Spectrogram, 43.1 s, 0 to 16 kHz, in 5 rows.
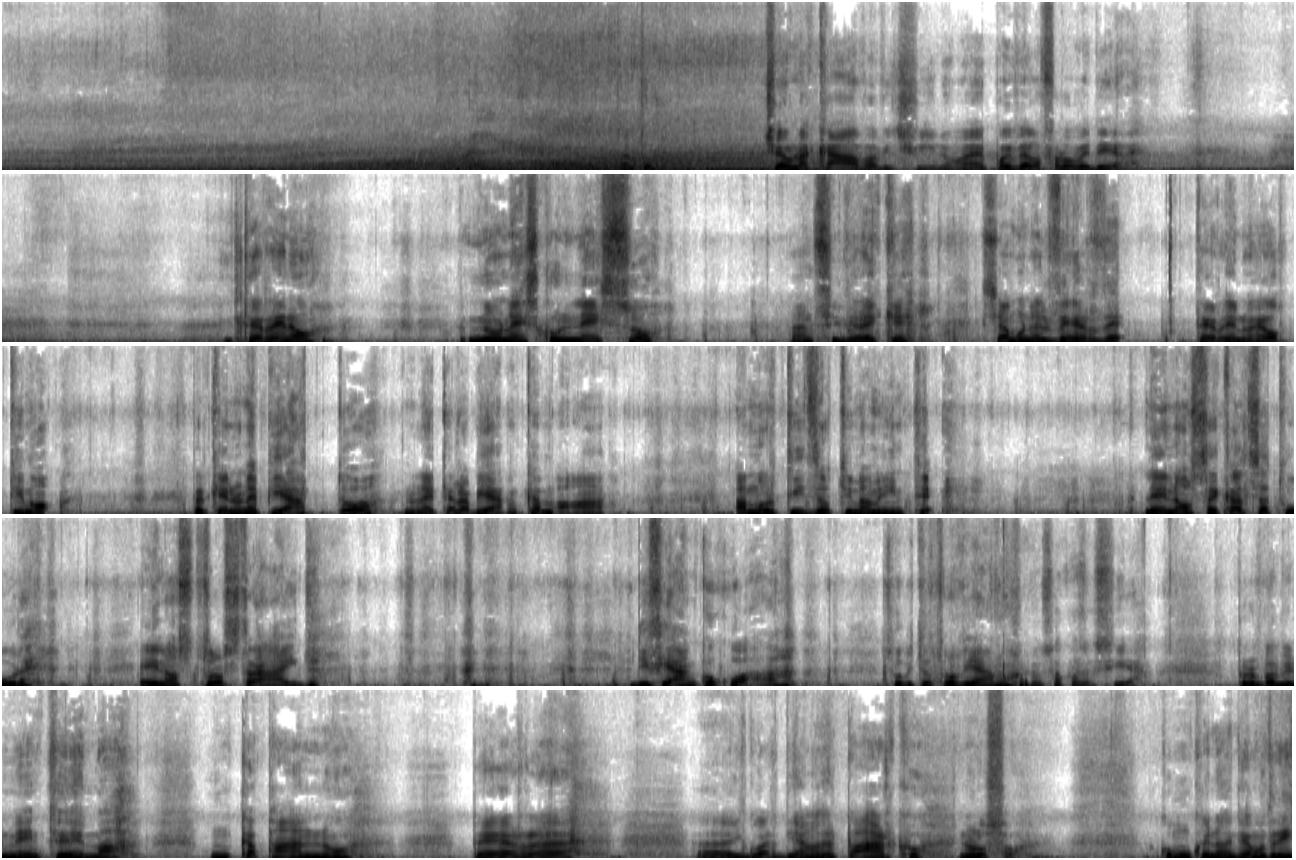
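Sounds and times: footsteps on soft dirt path: 0:00.0 - 0:43.0
steady outdoor hiss: 0:00.0 - 0:43.0
person breathing while walking: 0:07.6 - 0:15.2, 0:17.6 - 0:18.7, 0:21.2 - 0:22.6, 0:23.2 - 0:31.9, 0:33.4 - 0:34.1, 0:35.2 - 0:35.8, 0:36.7 - 0:37.6, 0:38.2 - 0:39.1, 0:40.5 - 0:42.2.

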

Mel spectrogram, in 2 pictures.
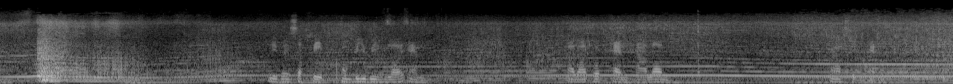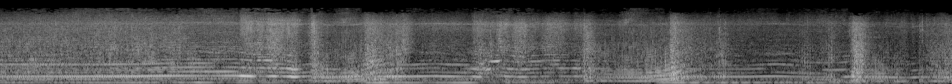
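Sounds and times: rotor blade whooshes: 0:00.0 - 0:03.1, 0:09.0 - 0:19.0
rc helicopter rotor whine: 0:00.0 - 0:19.0.

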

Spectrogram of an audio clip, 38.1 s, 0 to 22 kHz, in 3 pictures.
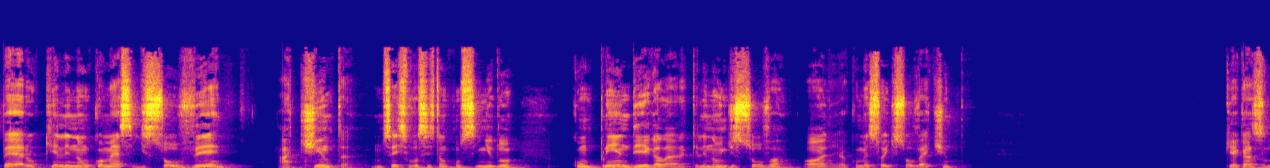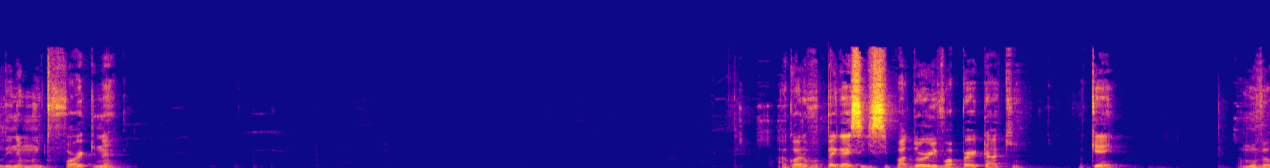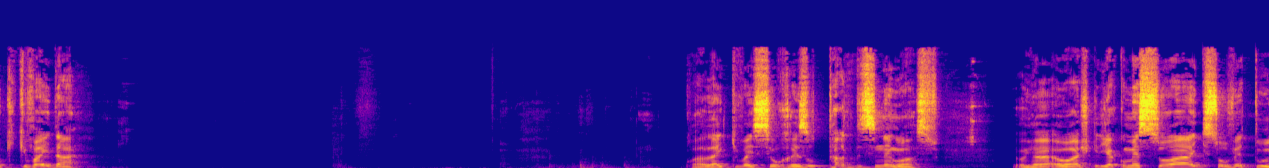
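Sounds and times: faint rubbing and scraping: 0:19.6 - 0:21.7, 0:27.7 - 0:32.2.

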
